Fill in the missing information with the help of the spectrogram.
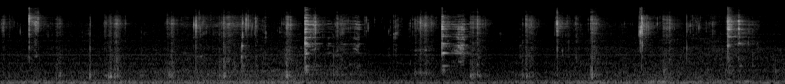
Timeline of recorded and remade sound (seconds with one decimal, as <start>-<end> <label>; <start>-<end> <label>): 0.0-7.1 recorded; 7.1-7.9 remade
